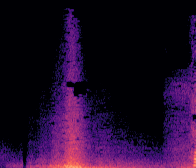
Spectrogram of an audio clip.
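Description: A single whoosh sound effect that swells up, peaks about a second in and fades away, used as a transition in a news channel's logo animation.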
